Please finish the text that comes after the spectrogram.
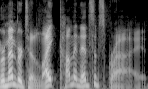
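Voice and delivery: hammed-up YouTuber voice. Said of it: "Yeah, the YouTuber voice".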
